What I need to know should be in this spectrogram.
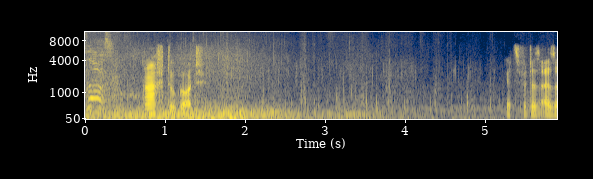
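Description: Flames roar and crackle nearby.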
